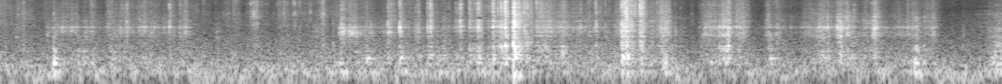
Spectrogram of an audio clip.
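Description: Artificial pine picks rustling and crinkling as their stems are pushed into a floral foam block, with irregular scratchy rustles and small clicks, loudest around the middle.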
